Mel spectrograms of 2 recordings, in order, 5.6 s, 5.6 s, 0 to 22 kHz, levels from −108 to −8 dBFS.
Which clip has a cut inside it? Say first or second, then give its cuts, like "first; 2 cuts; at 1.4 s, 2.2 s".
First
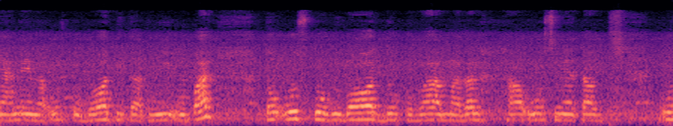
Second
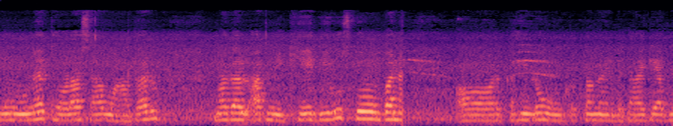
second; 1 cut; at 3.4 s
